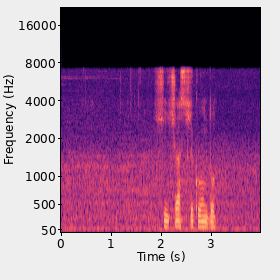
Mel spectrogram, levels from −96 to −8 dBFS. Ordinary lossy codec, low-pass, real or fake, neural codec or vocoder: none; 7.2 kHz; real; none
